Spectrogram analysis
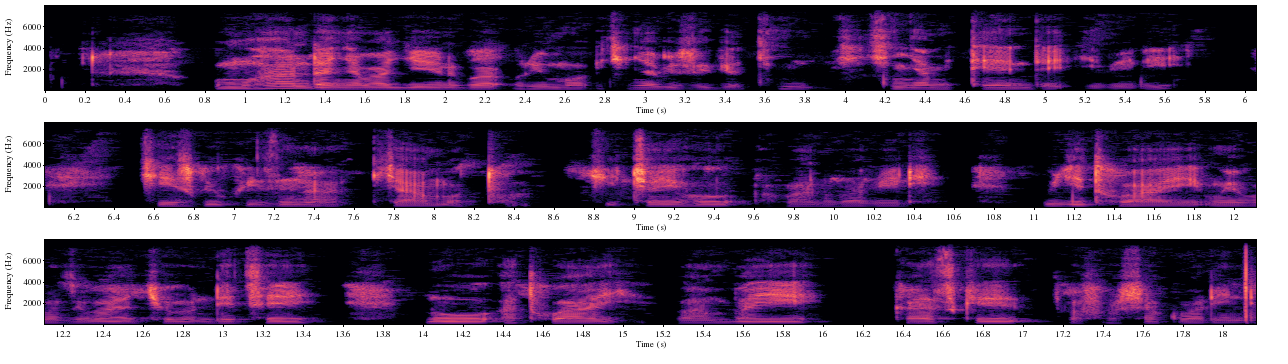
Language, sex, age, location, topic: Kinyarwanda, male, 18-24, Nyagatare, finance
